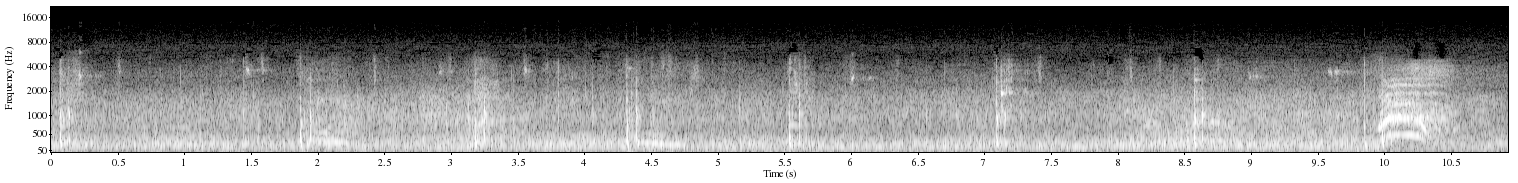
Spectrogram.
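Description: Tennis ball struck back and forth in a baseline rally: sharp hits about every one and a half seconds, seven in all, over a steady background hiss.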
